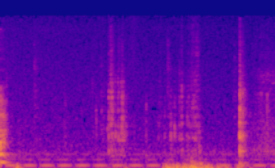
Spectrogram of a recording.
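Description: Handling noise as a small single-board computer is turned over by hand and set back down on its cardboard box: a few light clicks and knocks, the last and sharpest as it lands near the end. There is a low rumble from the handheld camera being handled, over a faint low pulsing hum.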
